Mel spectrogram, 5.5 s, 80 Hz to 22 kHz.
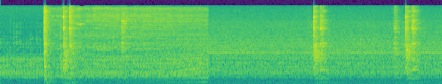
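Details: PDP-11/34A vintage computer, partly reassembled with covers on, outside its cabinet: a steady, loud, airy rush with a few handling clicks and no grinding; normal but very noisy fans.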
